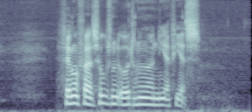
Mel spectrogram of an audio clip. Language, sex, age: Danish, male, 40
